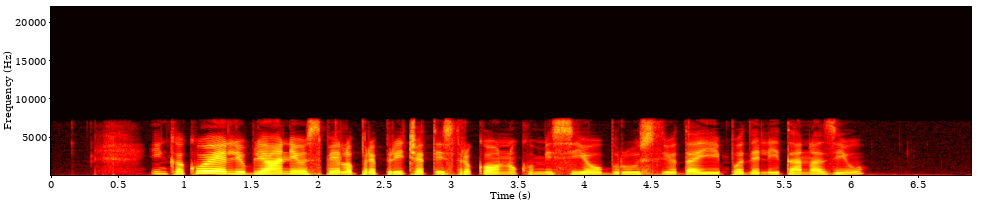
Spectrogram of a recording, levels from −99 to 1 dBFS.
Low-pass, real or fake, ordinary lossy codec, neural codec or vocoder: 7.2 kHz; real; none; none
